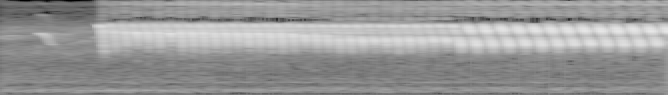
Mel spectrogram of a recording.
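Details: Canary song, long and rolling, used to prompt other canaries to sing: a sudden start into a fast, evenly pulsed high trill that holds steady and brightens over three seconds, with a low faint hum behind.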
